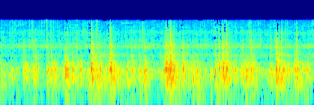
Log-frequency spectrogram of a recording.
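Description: A small pet rodent at its plastic exercise wheel in a wire cage, making irregular clicking and rattling noises in short bursts about once a second.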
